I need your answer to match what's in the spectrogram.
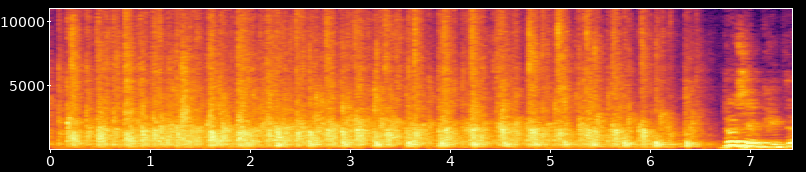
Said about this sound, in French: et ça s'applaudit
